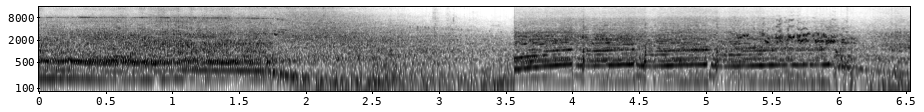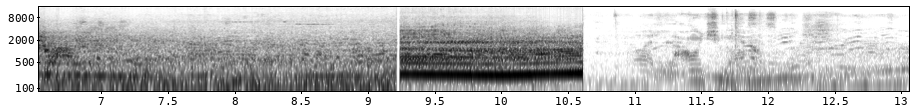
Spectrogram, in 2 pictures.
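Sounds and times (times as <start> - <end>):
sports car engine at high revs: 3.5 - 7.9, 8.7 - 10.6.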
